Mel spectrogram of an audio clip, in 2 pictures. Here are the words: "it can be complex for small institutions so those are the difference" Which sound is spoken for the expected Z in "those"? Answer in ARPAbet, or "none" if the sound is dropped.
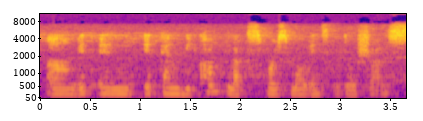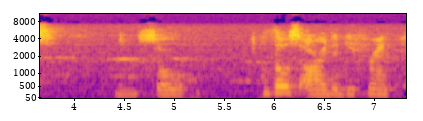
S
